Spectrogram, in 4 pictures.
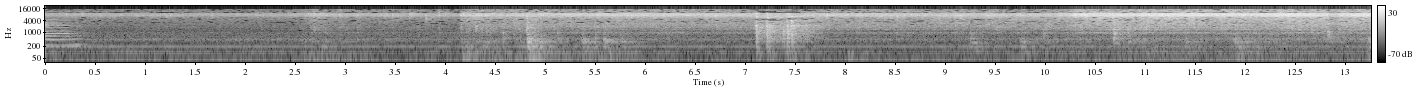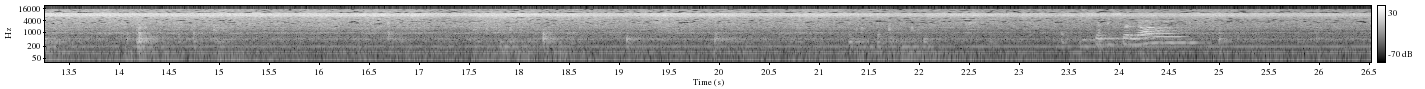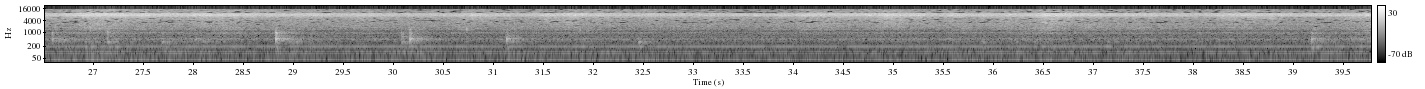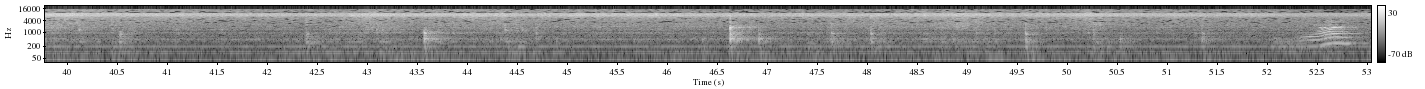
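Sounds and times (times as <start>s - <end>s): chicken sizzling in oil: 0.1s - 53.0s
spoon knocking against pot: 7.1s - 7.8s.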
